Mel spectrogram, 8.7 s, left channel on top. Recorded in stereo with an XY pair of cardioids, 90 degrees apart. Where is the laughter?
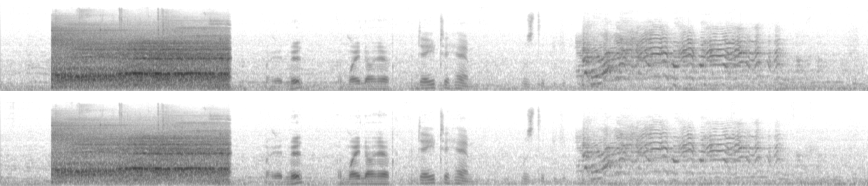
40° left.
